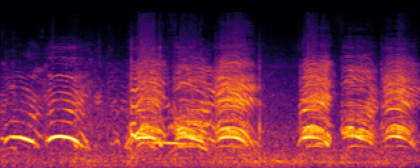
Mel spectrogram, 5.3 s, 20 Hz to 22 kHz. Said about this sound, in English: In sub-freezing temperatures, about 30 teachers outside Oaklawn Language Academy held up homemade signs and chanted slogans at buses and passing cars.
